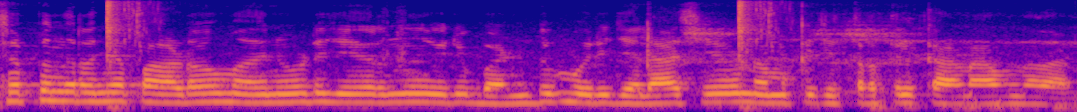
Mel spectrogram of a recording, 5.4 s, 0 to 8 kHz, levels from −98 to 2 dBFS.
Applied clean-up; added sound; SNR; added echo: none; Splash, splatter; 12 dB; none.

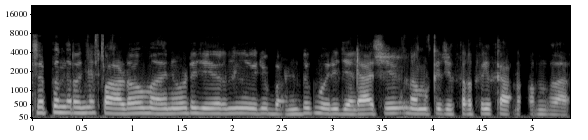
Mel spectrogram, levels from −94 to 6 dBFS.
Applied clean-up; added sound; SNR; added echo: neural diffusion model UNIVERSE++.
